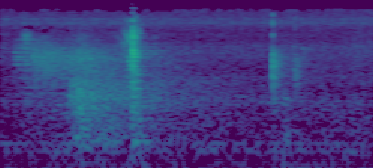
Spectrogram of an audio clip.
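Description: Snooker cue tip striking the cue ball with one sharp click, followed about a second later by a weaker click as the cue ball strikes a red. A short burst of soft noise comes just before the strike.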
